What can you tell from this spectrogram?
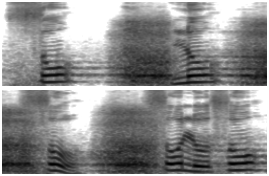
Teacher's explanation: اس میں سختی نہ ہو، ثا کو نرمی کے ساتھ اور باریک پڑھیں گے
